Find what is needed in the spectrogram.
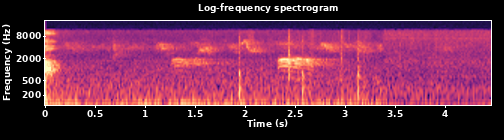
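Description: Crows cawing faintly, two calls about a second apart, over a low steady background hum.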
